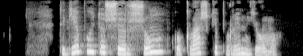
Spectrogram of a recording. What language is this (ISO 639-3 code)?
chm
